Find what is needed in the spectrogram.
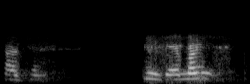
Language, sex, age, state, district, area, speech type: Marathi, female, 18-30, Maharashtra, Mumbai Suburban, urban, conversation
